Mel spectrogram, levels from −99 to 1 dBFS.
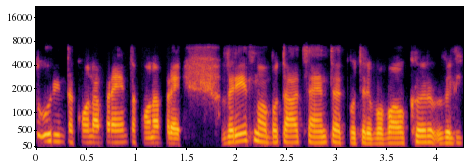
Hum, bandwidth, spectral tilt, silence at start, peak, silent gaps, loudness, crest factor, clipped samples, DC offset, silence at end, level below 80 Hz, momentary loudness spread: none; 7.2 kHz; -6.5 dB/octave; 0 s; -2 dBFS; none; -17 LUFS; 16 dB; under 0.1%; under 0.1%; 0 s; -62 dBFS; 3 LU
